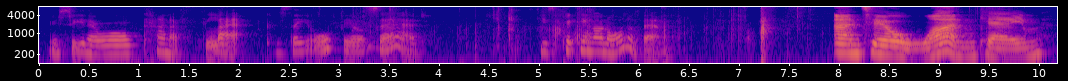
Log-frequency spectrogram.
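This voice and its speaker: A woman teacher reading a storybook aloud to children expressively, pausing to explain things in simple words. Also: mid-range voice, creaky, fairly bright tone.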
